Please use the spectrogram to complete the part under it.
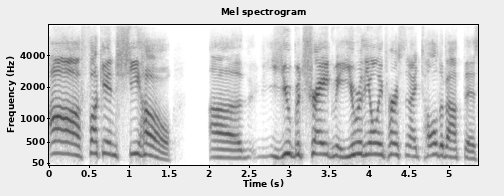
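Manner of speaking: acted, all-out frantic panicky outburst. Retelling a scene where a character freaks out: imitating someone freaking out. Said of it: "Kokorogi starts freaking the fuck out".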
